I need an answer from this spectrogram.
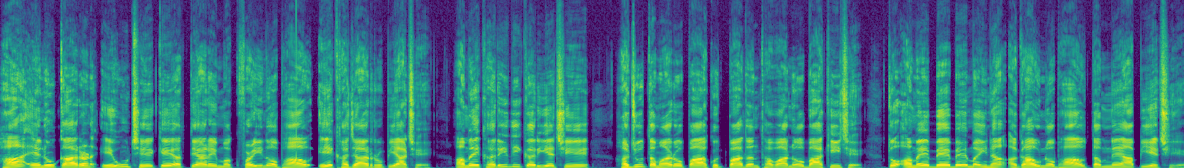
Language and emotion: Gujarati, neutral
